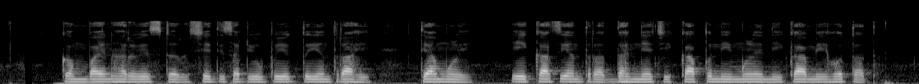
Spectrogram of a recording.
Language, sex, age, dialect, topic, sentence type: Marathi, male, 18-24, Standard Marathi, agriculture, statement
